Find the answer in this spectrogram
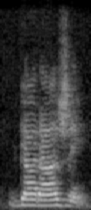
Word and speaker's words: garagem: Garagem. It's a great word because you can see the hard G of ga and then the soft G of gen.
